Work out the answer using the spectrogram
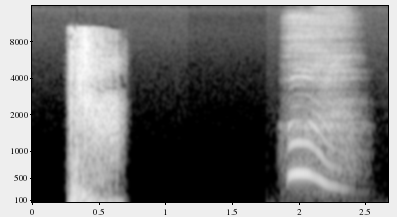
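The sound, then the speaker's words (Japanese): A single heavy, broad whack from a lariat strike in a fighting game, followed after a short silence by a brief pained vocal groan that bends in pitch. “ふう、私のラリアットの味はどうかしら。あらあら、たった一発でダウンしちゃって情けないわね。”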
